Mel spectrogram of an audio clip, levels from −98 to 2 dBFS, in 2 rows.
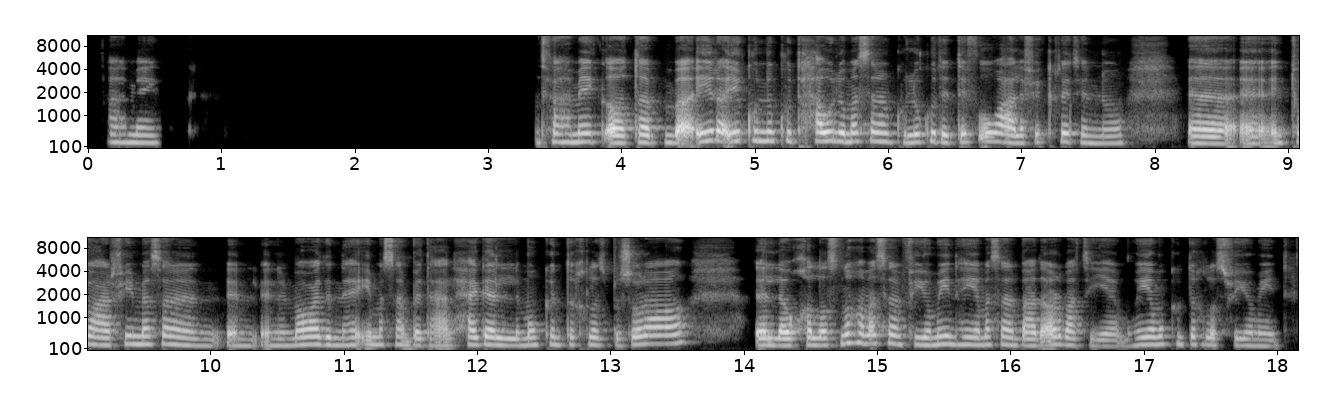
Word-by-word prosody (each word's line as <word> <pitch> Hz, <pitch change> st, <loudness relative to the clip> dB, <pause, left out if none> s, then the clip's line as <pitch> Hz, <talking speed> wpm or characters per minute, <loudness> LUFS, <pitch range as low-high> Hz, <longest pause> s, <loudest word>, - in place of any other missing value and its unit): فاهماك. 225 Hz, -2 st, -4 dB, 2.9 s
فاهماك 245 Hz, 0 st, -2 dB
آه، 210 Hz, -, +9 dB
طَب 220 Hz, +1 st, +2 dB
إيه 260 Hz, -, +7 dB
رأيكم 275 Hz, 0 st, +4 dB
إنكم 270 Hz, 0 st, -1 dB
تحاولوا 260 Hz, -1 st, +4 dB
مثلًا 250 Hz, +1 st, +1 dB
كلكم 235 Hz, +2 st, -1 dB
تتفقوا 235 Hz, +2 st, +1 dB
على 210 Hz, -2 st, +3 dB
فكرة 235 Hz, +2 st, -3 dB
إنه 205 Hz, 0 st, -6 dB, 0.5 s
آآ 200 Hz, -2 st, +4 dB
آآ -, -, 0 dB
أنتم 235 Hz, +2 st, -3 dB
عارفين 215 Hz, +2 st, -1 dB
مثلًا 230 Hz, -3 st, -1 dB, 0.3 s
إن 185 Hz, 0 st, -4 dB
إن 195 Hz, -, -5 dB
الموعد 215 Hz, +4 st, +1 dB
النهائي 205 Hz, -1 st, -2 dB
مثلًا 225 Hz, +1 st, -4 dB
بتاع 195 Hz, 0 st, -3 dB
الحاجة 215 Hz, +1 st, 0 dB
اللي 200 Hz, -2 st, -1 dB
ممكن 210 Hz, +1 st, -5 dB
تخلص 215 Hz, -2 st, -6 dB
بسرعة، 240 Hz, +6 st, 0 dB, 0.5 s
لو 200 Hz, -1 st, +5 dB
خلصناها 210 Hz, +7 st, -1 dB
مثلًا 250 Hz, -1 st, -1 dB
في 230 Hz, -2 st, -8 dB
يومين 225 Hz, +2 st, -1 dB
هي 220 Hz, -1 st, -3 dB
مثلًا 220 Hz, 0 st, -2 dB
بعد 190 Hz, -2 st, -1 dB
4 210 Hz, -3 st, +2 dB
أيام 175 Hz, -1 st, -8 dB
وهي 215 Hz, +4 st, -2 dB
ممكن 225 Hz, 0 st, -6 dB
تخلص 225 Hz, -1 st, -5 dB
في -, -, -10 dB
يومين، 185 Hz, -2 st, -7 dB
220 Hz, 150 wpm, -22 LUFS, 205-240 Hz, 2.9 s, آه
